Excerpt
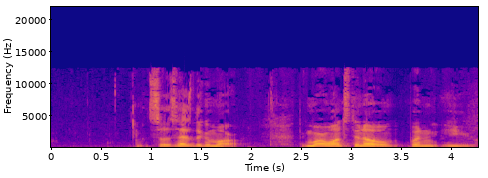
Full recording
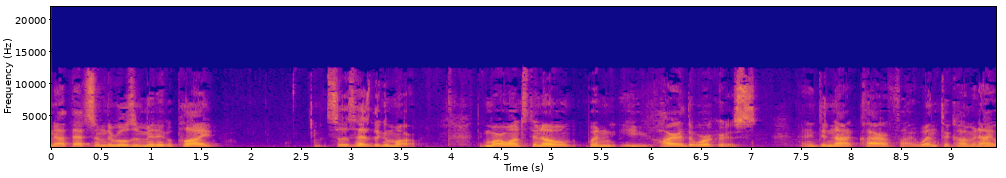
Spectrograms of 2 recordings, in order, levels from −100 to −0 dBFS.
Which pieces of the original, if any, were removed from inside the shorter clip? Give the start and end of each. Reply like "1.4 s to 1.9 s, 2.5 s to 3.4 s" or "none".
none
